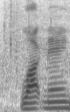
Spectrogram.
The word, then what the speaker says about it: Loughnane: Great job on pronunciation, too. Loughnane, yep. That's what we learned that tonight. The coach told us as well, so we appreciate that.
